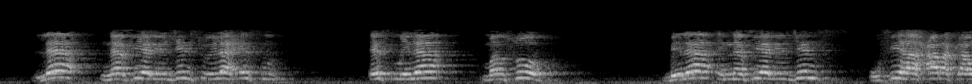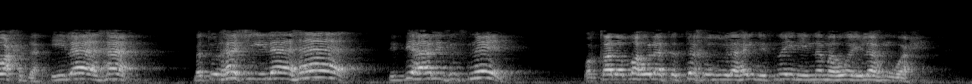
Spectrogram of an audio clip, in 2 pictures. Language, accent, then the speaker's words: Arabic; Egypt; الكلام ده ما فيهوش شباب التكفير عندنا في مصر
